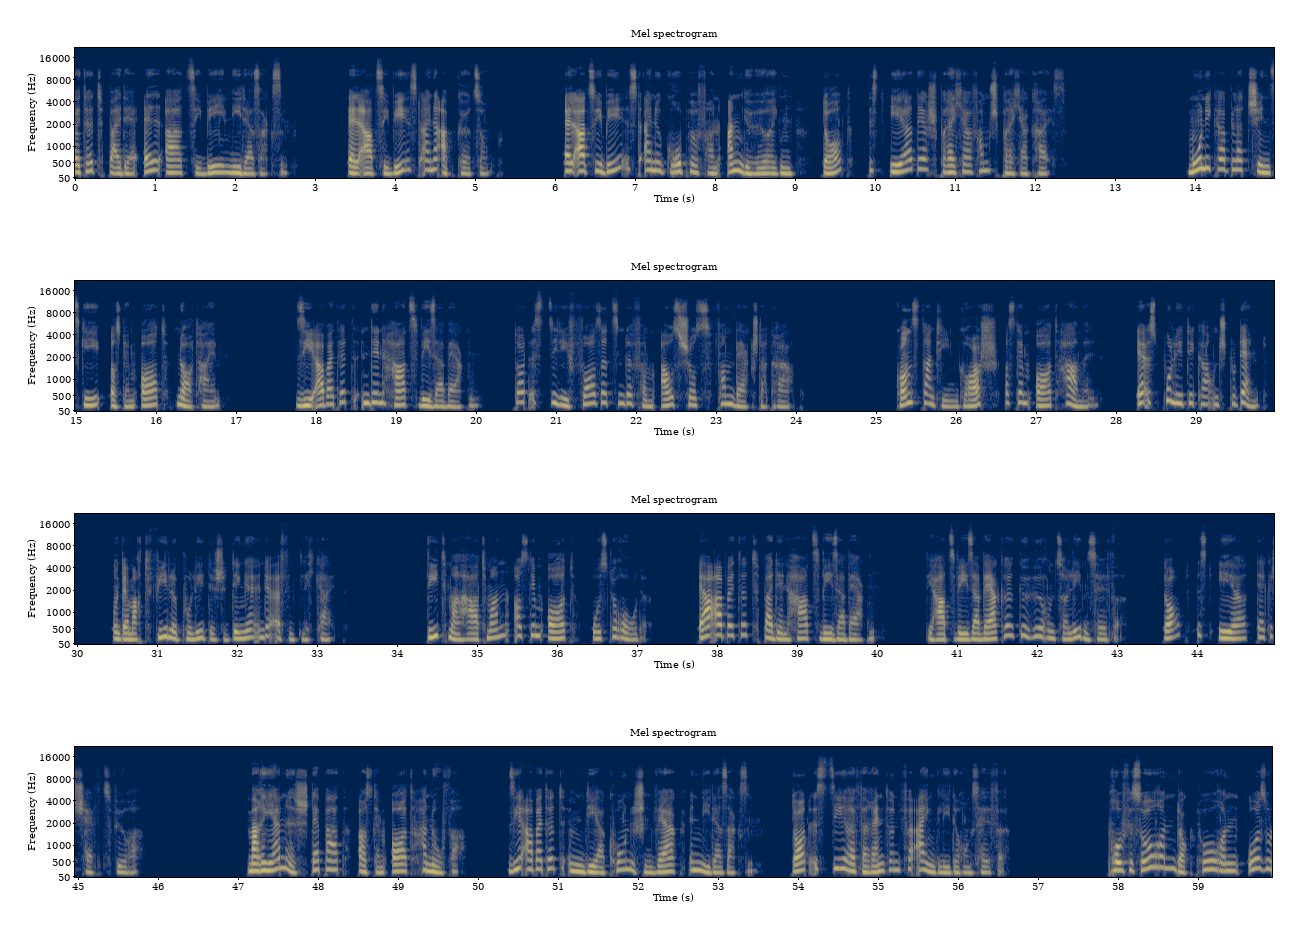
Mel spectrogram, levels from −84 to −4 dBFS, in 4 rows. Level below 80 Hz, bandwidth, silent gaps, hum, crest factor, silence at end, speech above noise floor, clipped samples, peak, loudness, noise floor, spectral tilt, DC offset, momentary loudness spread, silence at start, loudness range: -84 dBFS; 14 kHz; none; none; 22 dB; 0 s; 55 dB; under 0.1%; -8 dBFS; -29 LUFS; -84 dBFS; -5.5 dB/octave; under 0.1%; 11 LU; 0 s; 4 LU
